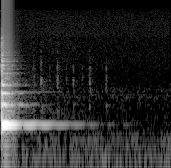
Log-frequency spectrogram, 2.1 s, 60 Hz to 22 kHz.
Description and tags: violin pizz vib C#3
violin pizzicato vibrato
